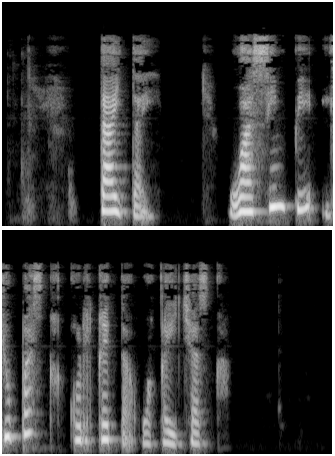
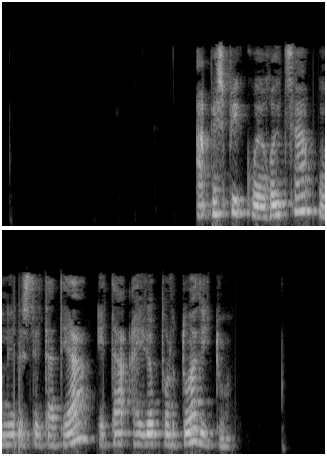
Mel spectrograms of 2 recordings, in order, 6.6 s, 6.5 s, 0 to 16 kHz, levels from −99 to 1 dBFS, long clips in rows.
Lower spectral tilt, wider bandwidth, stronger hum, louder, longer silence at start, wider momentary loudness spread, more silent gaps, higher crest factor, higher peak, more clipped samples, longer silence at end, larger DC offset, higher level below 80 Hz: about the same, -3.5 dB/octave vs -3.5 dB/octave; first, 9.6 kHz vs 8.4 kHz; neither; first, -19 LUFS vs -31 LUFS; second, 1 s vs 1.95 s; first, 15 LU vs 7 LU; neither; about the same, 20 dB vs 22 dB; first, 0 dBFS vs -12 dBFS; neither; first, 1.1 s vs 0.95 s; neither; first, -60 dBFS vs -72 dBFS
